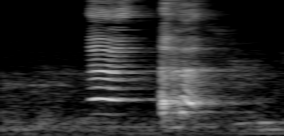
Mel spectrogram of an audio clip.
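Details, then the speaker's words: Child deliberately fake-coughing on cue: a brief voiced sound, then one sharp cough burst; a voluntary cough. "Ay, Dios mío, tiene mucha tos ese niño, tiene demasiada tos."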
